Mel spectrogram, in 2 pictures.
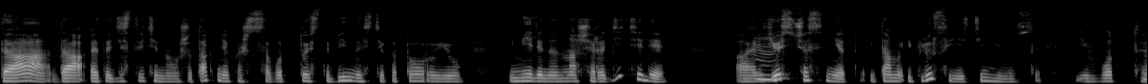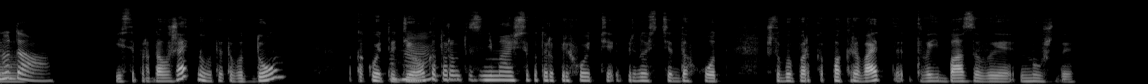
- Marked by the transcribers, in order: none
- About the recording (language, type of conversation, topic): Russian, podcast, Что для тебя важнее — стабильность или свобода?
